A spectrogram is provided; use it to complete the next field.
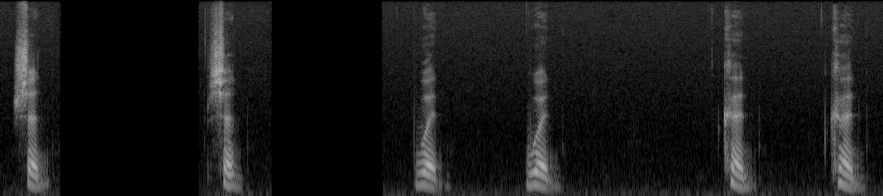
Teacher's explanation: And these are 3 words that can be reduced. As with many reductions, we change the vowel to the schwa and speed up the word.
